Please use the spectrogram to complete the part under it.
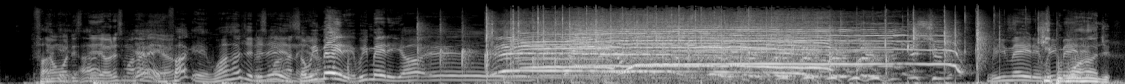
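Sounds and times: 
speech: 0:00.4 - 0:05.9, 0:10.0 - 0:11.2
live studio audience cheering at a 100th episode taping: 0:04.6 - 0:10.5.

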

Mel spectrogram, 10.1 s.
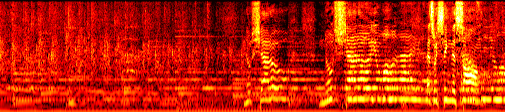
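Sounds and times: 
congregation hand clap: 0:00.0 - 0:05.7
speech: 0:05.0 - 0:10.1.

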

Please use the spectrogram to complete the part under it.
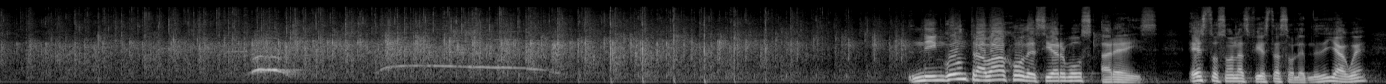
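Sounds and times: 
loud audience applause: 0:00.0 - 0:09.4
speech: 0:09.1 - 0:13.8.

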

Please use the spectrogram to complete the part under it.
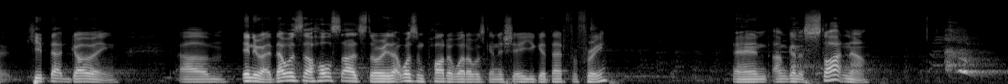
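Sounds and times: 
speech: 0:00.0 - 0:06.3, 0:07.3 - 0:08.8
laughter: 0:06.2 - 0:10.0
sneeze: 0:09.3 - 0:10.0.

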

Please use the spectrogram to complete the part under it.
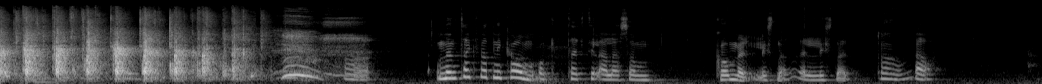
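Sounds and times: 
audience applause: 0:00.0 - 0:03.1
speech: 0:04.7 - 0:09.4.

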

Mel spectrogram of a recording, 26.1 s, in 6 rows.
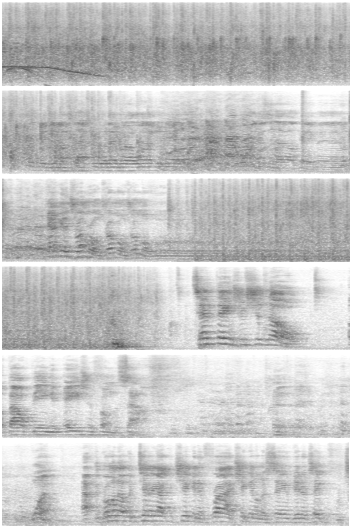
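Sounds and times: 
audience applause: 0:00.0 - 0:06.4, 0:10.8 - 0:15.1
laughter: 0:06.0 - 0:09.7, 0:19.6 - 0:22.1
speech: 0:09.5 - 0:10.7, 0:15.5 - 0:16.8, 0:17.5 - 0:19.3, 0:22.2 - 0:26.0.

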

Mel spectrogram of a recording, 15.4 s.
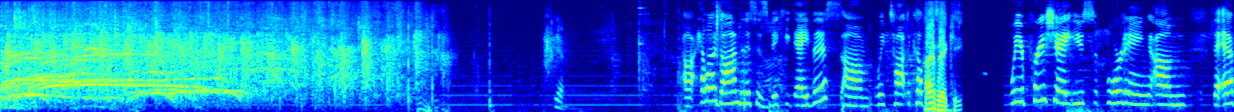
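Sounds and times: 
crowd saying hi: 0:00.0 - 0:05.2
audience of about 150 clapping: 0:00.0 - 0:05.7
speech: 0:08.7 - 0:12.0, 0:12.6 - 0:15.4.

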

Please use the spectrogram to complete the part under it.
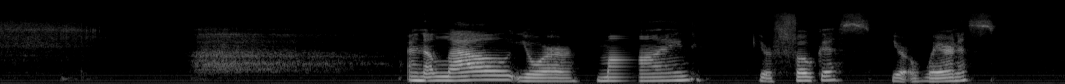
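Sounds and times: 
slow deep breath in and out: 0:01.9 - 0:04.0
speech: 0:04.1 - 0:10.0.

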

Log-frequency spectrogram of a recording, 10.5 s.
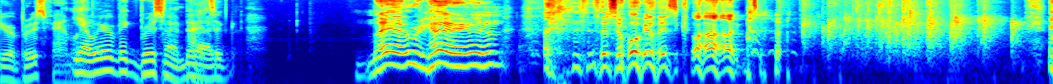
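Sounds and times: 
speech: 0:00.0 - 0:02.5, 0:03.6 - 0:08.1
laughter: 0:05.2 - 0:08.6, 0:10.3 - 0:10.5
canned audience-reaction clapping and crowd noise effect: 0:08.0 - 0:10.5.

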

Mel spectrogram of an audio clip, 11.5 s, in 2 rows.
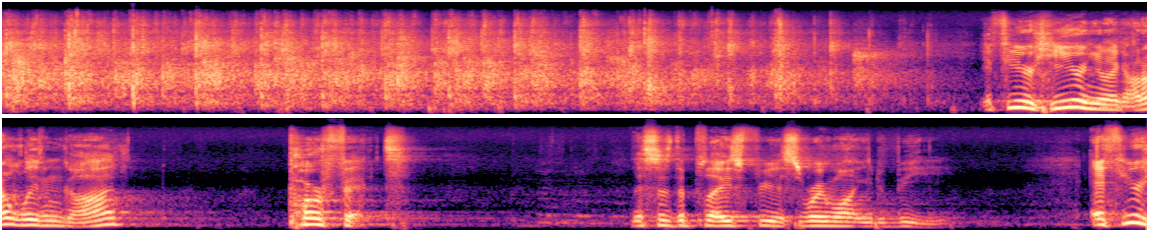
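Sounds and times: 
audience clapping hands: 0:00.0 - 0:04.8
speech: 0:05.0 - 0:06.5, 0:07.2 - 0:07.8, 0:08.9 - 0:10.5, 0:11.2 - 0:11.4.

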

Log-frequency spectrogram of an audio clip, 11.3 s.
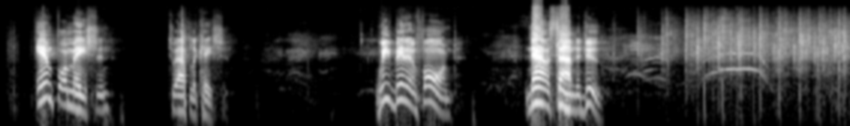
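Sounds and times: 
speech: 0:00.5 - 0:01.6, 0:02.3 - 0:03.1, 0:05.0 - 0:06.2, 0:07.0 - 0:08.1
audience clapping: 0:08.1 - 0:11.3.

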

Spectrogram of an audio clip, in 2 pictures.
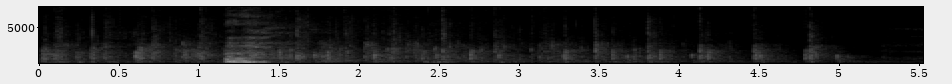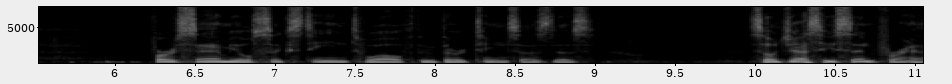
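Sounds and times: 
audience clapping hands: 0:00.0 - 0:05.2
speech: 0:01.2 - 0:01.5, 0:06.3 - 0:09.1, 0:10.0 - 0:11.0.

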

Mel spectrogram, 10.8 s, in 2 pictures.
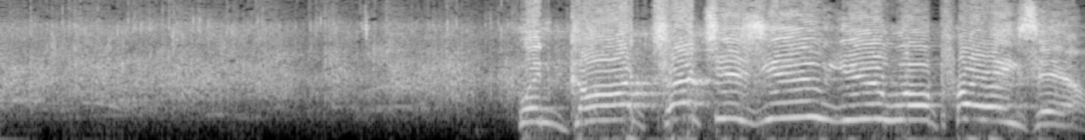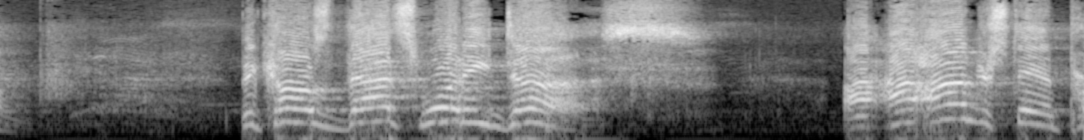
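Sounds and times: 
audience hand clapping: 0:00.0 - 0:02.9, 0:05.5 - 0:06.0
speech: 0:02.6 - 0:05.5, 0:06.6 - 0:08.8, 0:09.6 - 0:10.8.

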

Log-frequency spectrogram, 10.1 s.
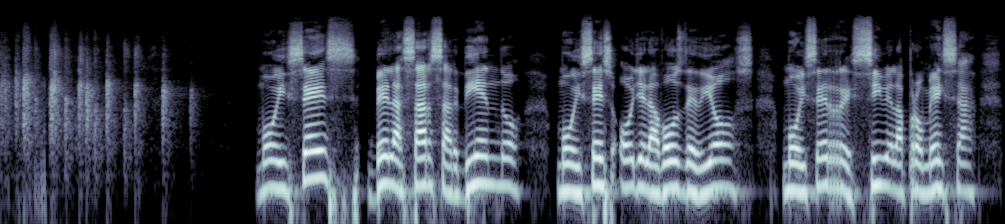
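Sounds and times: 
audience hand clapping: 0:00.0 - 0:02.1
speech: 0:02.6 - 0:10.0.

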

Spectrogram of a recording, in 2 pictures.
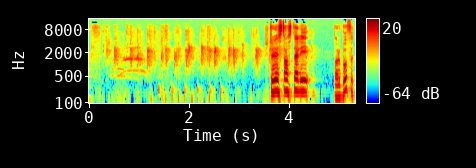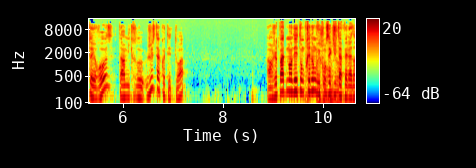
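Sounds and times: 
audience applause: 0:00.0 - 0:03.7
speech: 0:03.6 - 0:07.4, 0:08.9 - 0:10.6.

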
